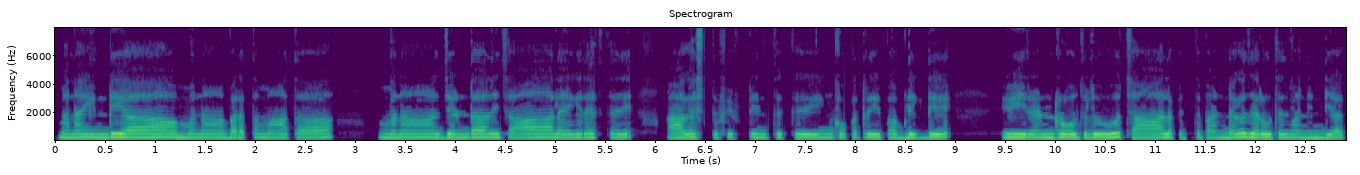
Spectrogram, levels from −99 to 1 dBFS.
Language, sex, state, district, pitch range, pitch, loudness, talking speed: Telugu, female, Telangana, Karimnagar, 230-240 Hz, 235 Hz, -28 LUFS, 110 wpm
